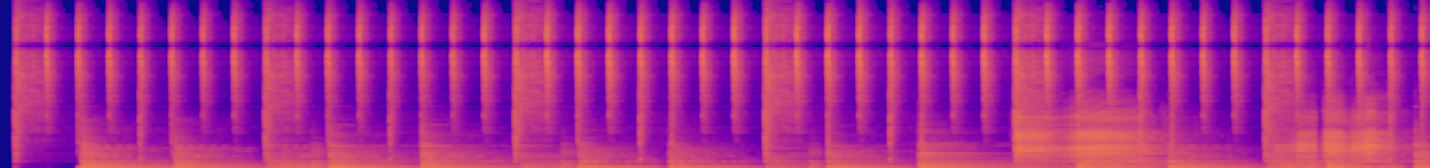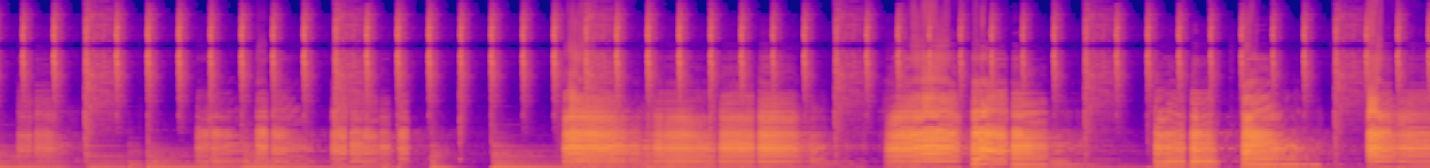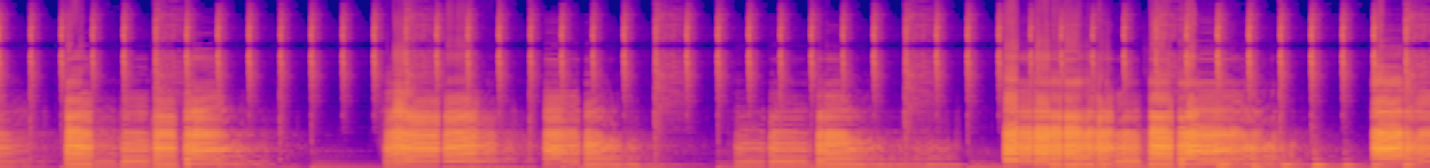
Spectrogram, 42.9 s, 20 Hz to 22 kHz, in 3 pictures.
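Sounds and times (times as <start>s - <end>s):
piano: 0.8s - 42.8s
saxophone: 10.1s - 42.8s.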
